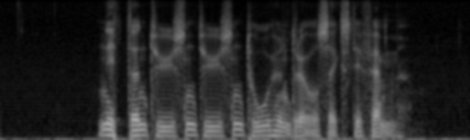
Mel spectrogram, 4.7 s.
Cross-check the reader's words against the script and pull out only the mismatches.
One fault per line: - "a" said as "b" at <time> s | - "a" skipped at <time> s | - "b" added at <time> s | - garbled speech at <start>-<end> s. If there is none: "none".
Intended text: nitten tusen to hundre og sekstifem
- "tusen" added at 2.0 s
